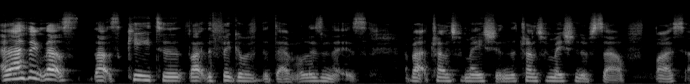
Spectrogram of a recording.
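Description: A woman with an English accent speaks at a moderate pace in a fairly low pitch, using lively intonation, vocal fry and big swings in loudness. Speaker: podcast co-host, witch. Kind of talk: casual chat.

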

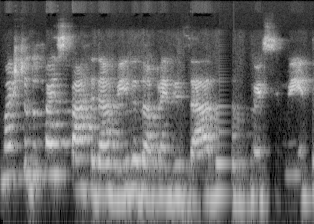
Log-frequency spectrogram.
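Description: Over music in the background, a woman with a northeastern Brazilian accent talks at a fairly quick pace in a medium pitch. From Brazil, Northeast (Alagoas). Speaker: entomology master's student and science communicator. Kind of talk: casual interview.

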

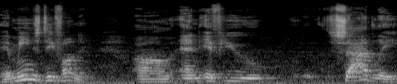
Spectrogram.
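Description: Room echo and noticeable background noise surround a man speaking at a fairly high pitch. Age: 50s. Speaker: lawyer and political candidate. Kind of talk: interview.

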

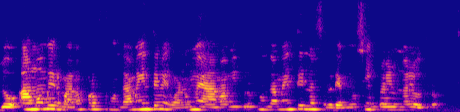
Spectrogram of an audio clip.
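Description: A woman's fairly high voice, a plain, everyday voice, with ordinary pitch variation. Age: 30s. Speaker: entrepreneur. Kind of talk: interview.

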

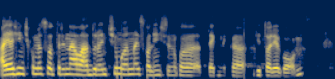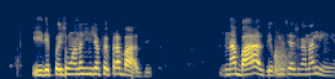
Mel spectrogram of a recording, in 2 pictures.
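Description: A woman's fairly high, bright, sharp voice comes through dry and close with no echo, with ordinary pitch variation. She speaks very fast but leaves long, frequent pauses. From Brazil, Curitiba. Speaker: football goalkeeper. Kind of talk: casual chat.

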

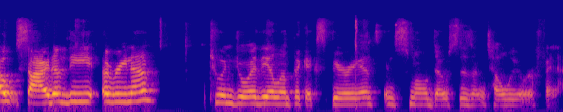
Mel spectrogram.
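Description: A woman talks with a Canadian Prairie accent. Her intonation is lively and her pace fairly quick. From Saskatchewan, Canada (rural ranch). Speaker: Olympic figure skater and performance coach. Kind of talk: casual interview.

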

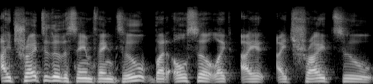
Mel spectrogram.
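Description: A man is heard in a very clean recording, the background silent. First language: not English. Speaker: podcast co-host. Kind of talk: casual chat.

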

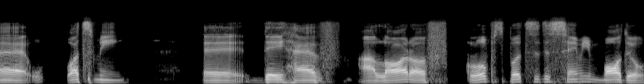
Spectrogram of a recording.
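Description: A man with a Brazilian accent, fairly low in pitch, at a very slow pace with fairly even intonation, in a dry, close sound with no echo over a quiet background. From Brazil, São Paulo State coast. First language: Portuguese. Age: 40s. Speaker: telecom worker, language student. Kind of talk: group English conversation practice. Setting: video call.

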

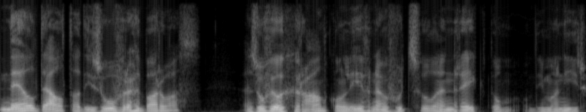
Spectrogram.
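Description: Here a man talks at a medium pitch with ordinary pitch variation. His loudness swings widely. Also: fairly slow pace. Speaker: podcast co-host. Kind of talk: casual chat. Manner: halting.

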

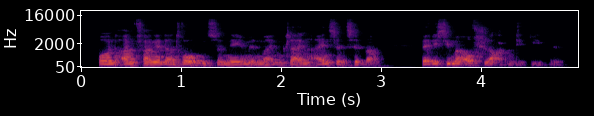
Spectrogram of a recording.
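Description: Dark, mellow male voice at a medium pitch, its pitch varying in an ordinary way. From East Berlin, Germany. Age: 50s. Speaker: former hooligan. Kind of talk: testimony.

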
